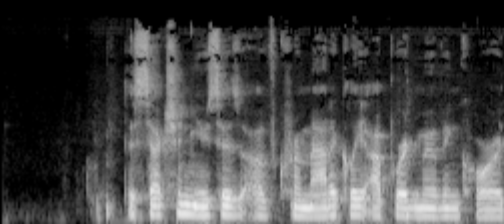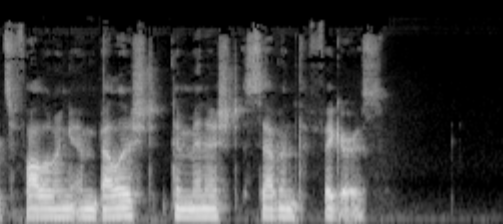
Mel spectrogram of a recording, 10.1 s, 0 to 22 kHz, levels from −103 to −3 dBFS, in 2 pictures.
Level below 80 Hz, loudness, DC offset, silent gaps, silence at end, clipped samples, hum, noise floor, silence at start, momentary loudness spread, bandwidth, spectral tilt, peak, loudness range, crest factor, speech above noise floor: -48 dBFS; -20 LUFS; under 0.1%; none; 1.25 s; under 0.1%; none; -74 dBFS; 0.95 s; 10 LU; 15.5 kHz; -6 dB/octave; -2 dBFS; 5 LU; 18 dB; 55 dB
